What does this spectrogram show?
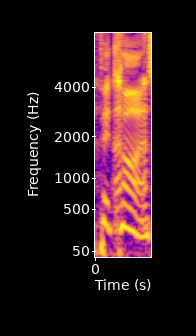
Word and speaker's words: pecan: a a pecan uh Diamond it's not it's pecan so if you know how to say it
